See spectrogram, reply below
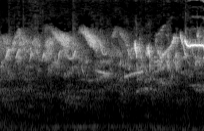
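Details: Chinese hwamei pouring out a continuous, high, rich warble of slurred whistles that rise and fall without pause, ending on a thin, pure whistled note.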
